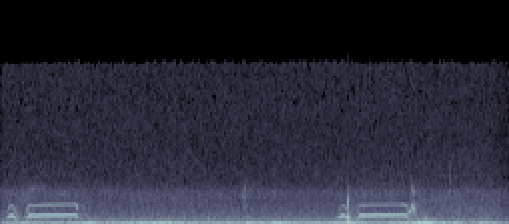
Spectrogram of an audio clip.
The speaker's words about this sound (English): This is what a burrowing owl sounds like when it's not imitating an angry rattlesnake.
